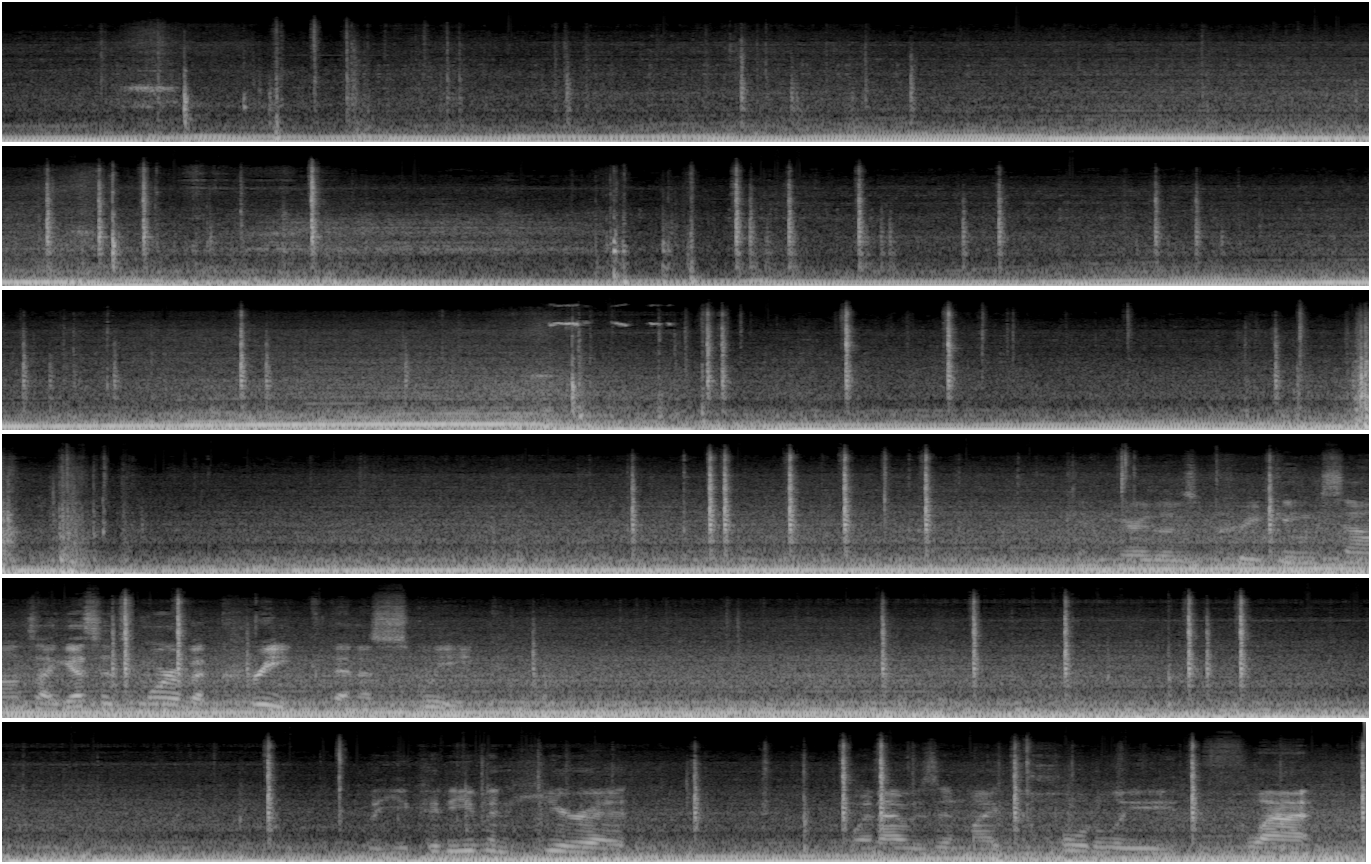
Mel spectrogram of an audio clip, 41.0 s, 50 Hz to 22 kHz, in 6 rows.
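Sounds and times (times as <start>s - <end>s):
car engine running: 0.0s - 40.9s
dashboard creaks: 6.9s - 8.6s.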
